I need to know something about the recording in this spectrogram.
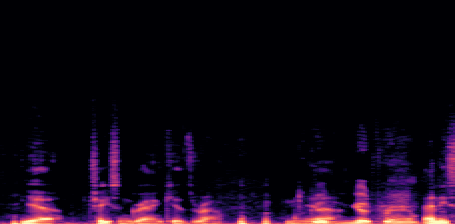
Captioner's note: laughing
